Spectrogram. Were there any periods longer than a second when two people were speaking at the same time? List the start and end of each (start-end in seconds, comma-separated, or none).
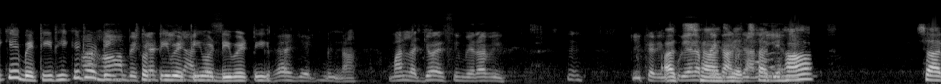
0.8-2.5, 6.7-8.0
